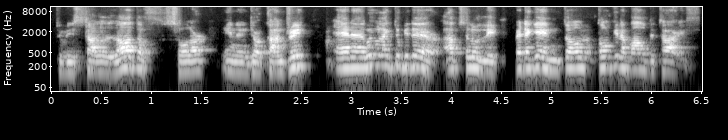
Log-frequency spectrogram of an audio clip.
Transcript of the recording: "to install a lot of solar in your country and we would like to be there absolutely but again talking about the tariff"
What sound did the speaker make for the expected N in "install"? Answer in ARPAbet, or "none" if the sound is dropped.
none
